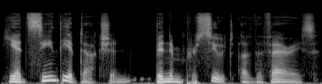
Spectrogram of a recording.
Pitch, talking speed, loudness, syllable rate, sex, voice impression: 120 Hz, 205 wpm, -20 LUFS, 4.9 syllables/s, male, masculine, middle-aged, tensed, powerful, bright, clear, raspy, cool, intellectual, slightly mature, friendly, reassuring, wild, lively, kind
